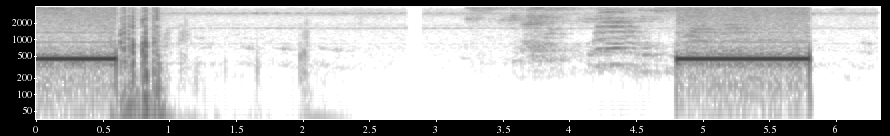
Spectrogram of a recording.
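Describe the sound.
Ringback tone of an outgoing telephone call: two steady, mid-pitched ring tones about four seconds apart, each lasting under a second, with a faint voice in the gap between them.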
